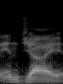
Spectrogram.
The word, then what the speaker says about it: Njie: So, it's Enjoy.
